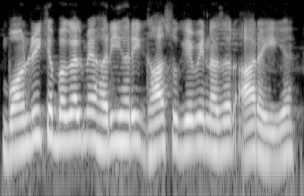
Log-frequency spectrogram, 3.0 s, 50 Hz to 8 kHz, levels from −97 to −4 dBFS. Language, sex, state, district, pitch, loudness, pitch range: Hindi, male, Jharkhand, Ranchi, 180 Hz, -16 LUFS, 160-200 Hz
